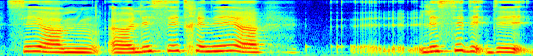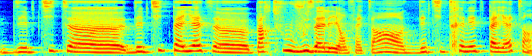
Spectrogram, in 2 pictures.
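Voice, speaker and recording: A French-accented woman talks casually through her art journal page. Her voice sits a little high, and she hesitates often, with fillers and restarts. It sounds like a relaxed craft tutorial voice-over. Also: a little slow.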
